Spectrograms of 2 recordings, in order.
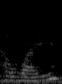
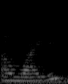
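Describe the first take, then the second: First: The word starts with an audible H sound. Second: The word starts without any H sound. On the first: "English words like Hawaii" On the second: "which they would say Hawaii, because that H is, would be silent"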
